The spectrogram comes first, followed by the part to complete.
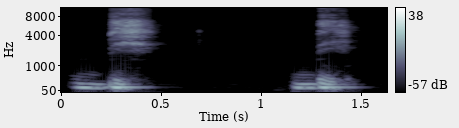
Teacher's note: when you pronounce B, the only release of air comes from the middle of your mouth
